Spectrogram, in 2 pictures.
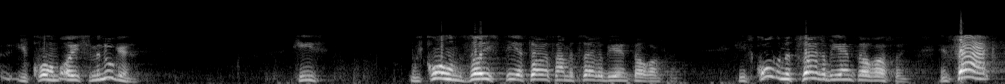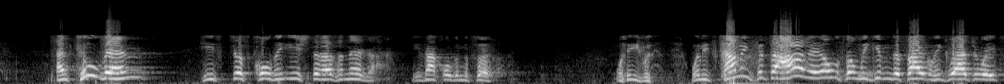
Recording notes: Shiur recorded in Yeshivas Ohr Reuven, Monsey NY.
